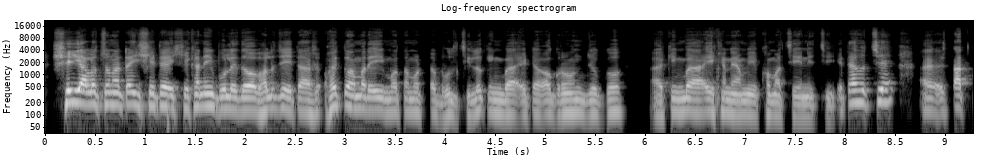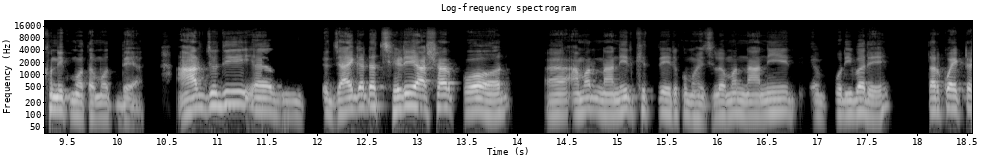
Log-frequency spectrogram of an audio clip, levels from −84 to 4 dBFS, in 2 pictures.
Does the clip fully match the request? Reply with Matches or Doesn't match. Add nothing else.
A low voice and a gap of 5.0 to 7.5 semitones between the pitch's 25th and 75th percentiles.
Matches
